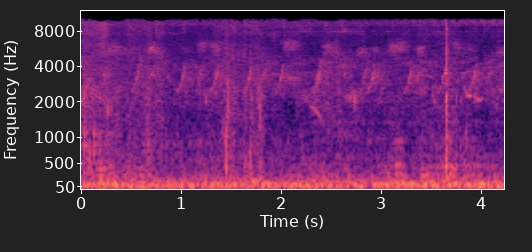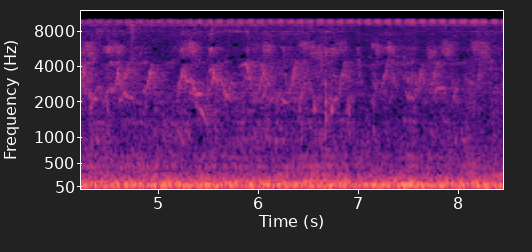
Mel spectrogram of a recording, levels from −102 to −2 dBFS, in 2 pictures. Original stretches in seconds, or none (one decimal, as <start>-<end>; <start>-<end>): 0.0-2.1; 7.0-7.5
